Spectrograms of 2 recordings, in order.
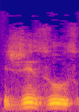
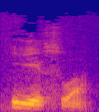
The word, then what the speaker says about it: Yeshua: nome, de maneira alguma, se pronuncia do jeito Jesus ou Jesus, mas sim Yeshua.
